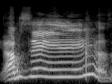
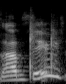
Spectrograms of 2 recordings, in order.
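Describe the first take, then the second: First: High, loud, slow insistence; drawn-out insistent declaration; emphatic. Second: Said in the usual way. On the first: Real, not acted. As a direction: lean hard on serious.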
